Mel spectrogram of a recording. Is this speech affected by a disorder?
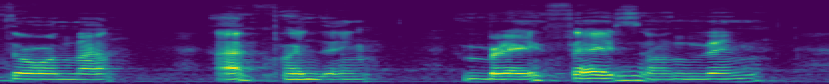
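Yes: motor neuron disease; throat and mouth weakness affecting speech.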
